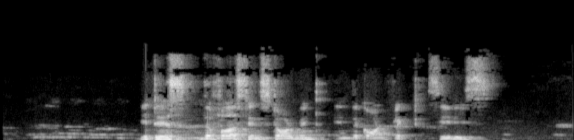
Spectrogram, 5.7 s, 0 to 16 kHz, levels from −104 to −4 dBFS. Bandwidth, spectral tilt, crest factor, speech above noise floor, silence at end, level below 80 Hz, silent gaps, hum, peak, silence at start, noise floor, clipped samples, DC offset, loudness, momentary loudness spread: 10.5 kHz; -4.5 dB/octave; 20 dB; 44 dB; 0.85 s; -60 dBFS; none; none; 0 dBFS; 0.7 s; -62 dBFS; under 0.1%; under 0.1%; -18 LUFS; 14 LU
